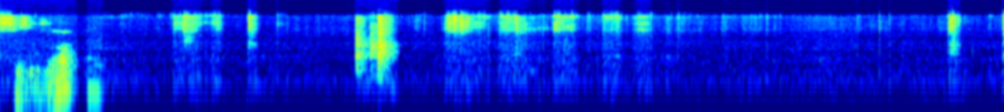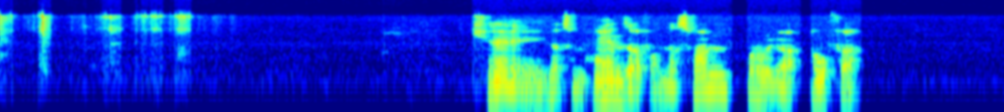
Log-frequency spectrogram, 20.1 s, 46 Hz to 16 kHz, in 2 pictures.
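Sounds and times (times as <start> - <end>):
crackling rustling handling noise: 1.0 - 12.5.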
